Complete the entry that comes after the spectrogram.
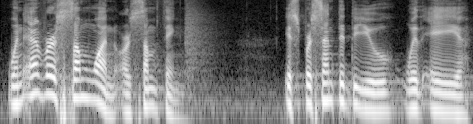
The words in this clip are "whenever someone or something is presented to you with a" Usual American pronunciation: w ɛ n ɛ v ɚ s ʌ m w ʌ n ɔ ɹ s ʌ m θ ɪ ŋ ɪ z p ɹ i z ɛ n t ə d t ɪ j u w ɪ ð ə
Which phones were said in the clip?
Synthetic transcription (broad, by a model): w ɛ n ɛ v ɚ s ʌ m w ʌ n ɔ ɹ s ʌ m θ ɪ ŋ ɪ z p ɹ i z ɛ n t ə d t ɪ j u w ɪ ð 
